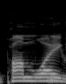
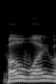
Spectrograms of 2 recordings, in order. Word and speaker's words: Poway: And look, we got a mansion open over here in Pomway, California. Poway.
